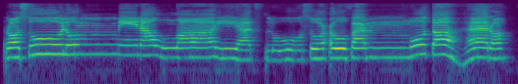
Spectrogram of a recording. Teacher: Rasulun, sinnya 2 harkat, tanwin ketemu mim idgham bi gunnah, dilebur tapi ditahan.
